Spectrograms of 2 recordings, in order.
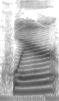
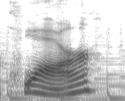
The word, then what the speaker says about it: quare: today's word is qu can be pronounced quer or quar Miriam Webster says quer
